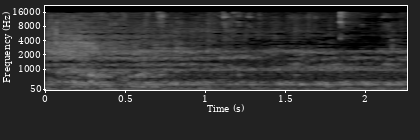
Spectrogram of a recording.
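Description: Besan-battered taro-leaf pakora sizzling in hot oil in a kadhai as it is dropped in; the hiss is loudest at first and dies down.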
